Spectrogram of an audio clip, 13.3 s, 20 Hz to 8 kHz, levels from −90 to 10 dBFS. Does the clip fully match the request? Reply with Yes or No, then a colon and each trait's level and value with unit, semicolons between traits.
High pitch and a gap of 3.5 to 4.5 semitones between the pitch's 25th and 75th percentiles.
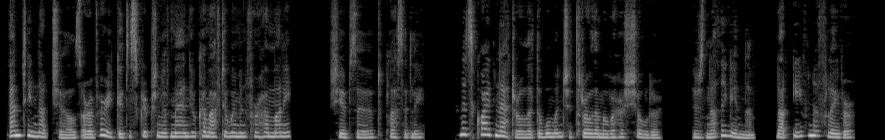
Yes: high, 205 Hz; average, 4.1 semitones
